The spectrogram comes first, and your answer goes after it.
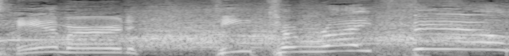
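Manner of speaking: rising broadcaster call; rising excitement. Real, not acted. Home run call building.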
